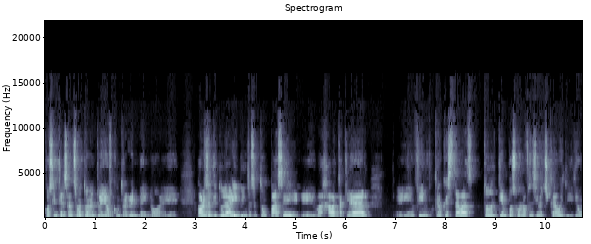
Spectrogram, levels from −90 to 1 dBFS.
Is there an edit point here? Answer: no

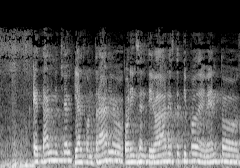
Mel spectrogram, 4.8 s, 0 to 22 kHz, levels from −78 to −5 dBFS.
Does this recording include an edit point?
yes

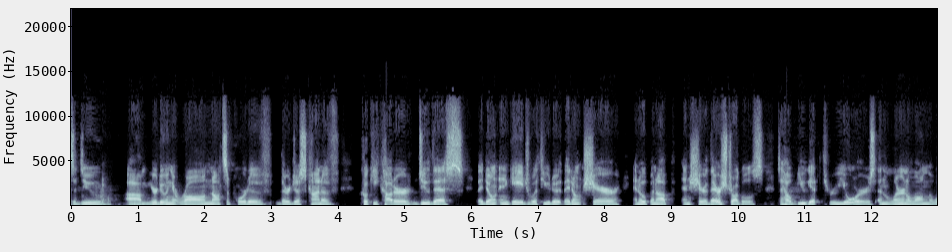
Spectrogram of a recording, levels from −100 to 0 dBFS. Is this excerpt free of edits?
yes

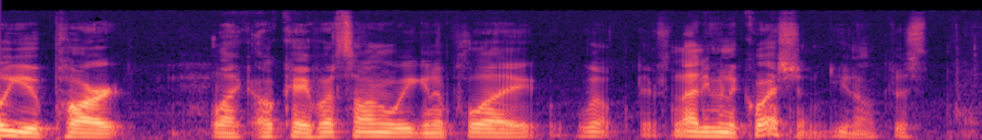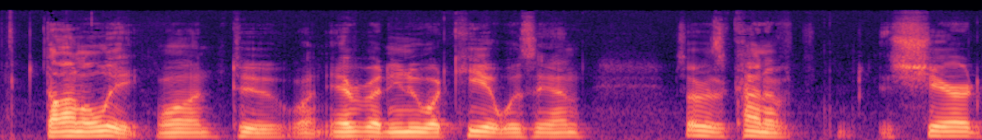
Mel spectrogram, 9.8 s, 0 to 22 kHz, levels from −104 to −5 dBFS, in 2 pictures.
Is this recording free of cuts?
yes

